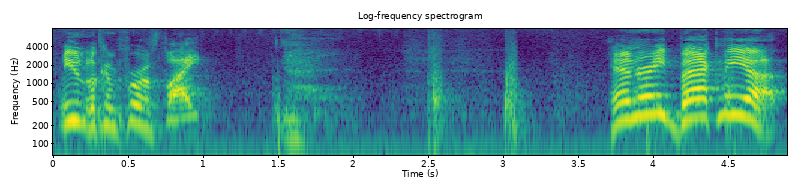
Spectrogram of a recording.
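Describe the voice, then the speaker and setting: An actor playing a drunken, quarrelsome village priest in video game dialogue, brash and picking a fight. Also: male voice, very high voice, animated, normal speed, vocal fry, bright, forceful tone, slight background noise, exaggerated voice. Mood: belligerent.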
